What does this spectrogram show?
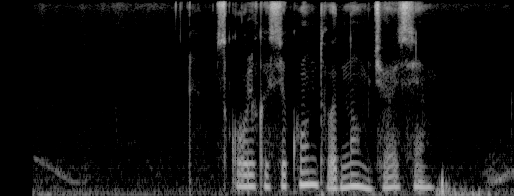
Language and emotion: Russian, neutral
